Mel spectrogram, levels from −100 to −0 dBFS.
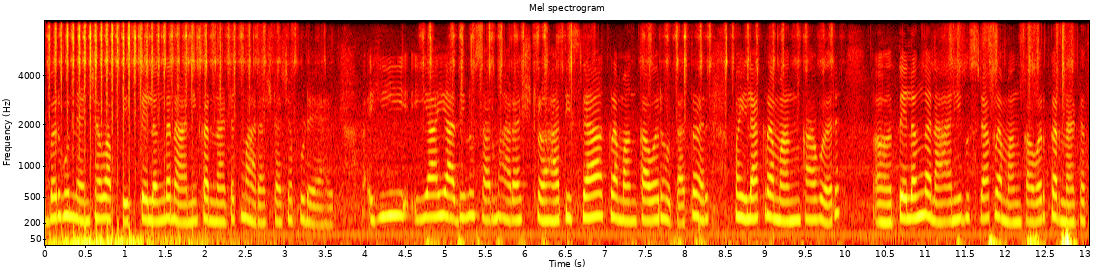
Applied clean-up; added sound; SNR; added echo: none; Rattle; 1 dB; none.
